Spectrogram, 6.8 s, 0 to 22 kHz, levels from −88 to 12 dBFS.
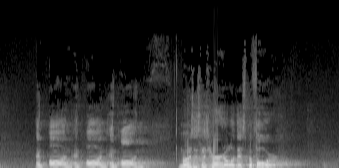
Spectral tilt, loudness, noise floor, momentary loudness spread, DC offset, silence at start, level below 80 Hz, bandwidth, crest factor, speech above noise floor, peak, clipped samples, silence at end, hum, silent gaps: -6 dB/octave; -13 LUFS; -44 dBFS; 15 LU; under 0.1%; 0 s; -54 dBFS; 14 kHz; 14 dB; 32 dB; 0 dBFS; under 0.1%; 0.3 s; none; none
